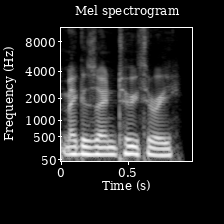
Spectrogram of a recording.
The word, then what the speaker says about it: MegaZone 23: is it 23 yep you have to pronounce it mega zone 2 30 probably should've put a hyphen in there probably but anyways that's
